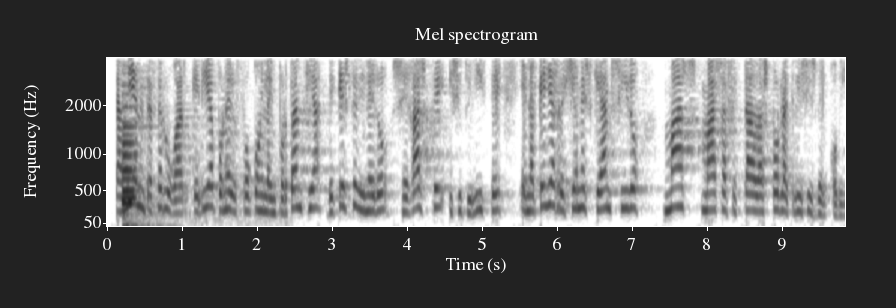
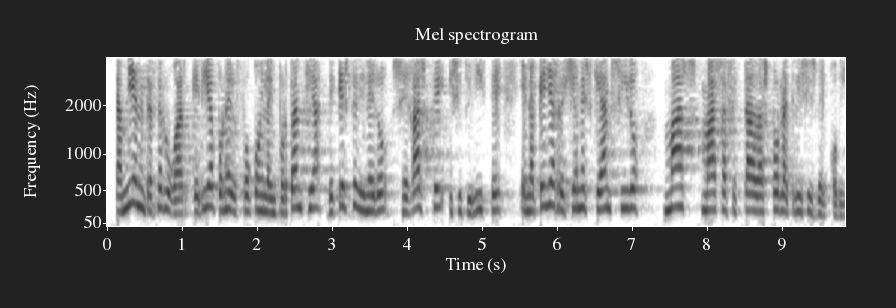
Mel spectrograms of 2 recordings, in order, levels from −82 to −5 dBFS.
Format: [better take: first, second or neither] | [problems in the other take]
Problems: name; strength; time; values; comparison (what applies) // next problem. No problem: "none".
second | background sound (Piano); 3 dB above the speech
